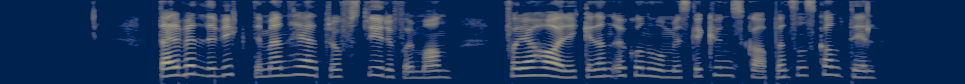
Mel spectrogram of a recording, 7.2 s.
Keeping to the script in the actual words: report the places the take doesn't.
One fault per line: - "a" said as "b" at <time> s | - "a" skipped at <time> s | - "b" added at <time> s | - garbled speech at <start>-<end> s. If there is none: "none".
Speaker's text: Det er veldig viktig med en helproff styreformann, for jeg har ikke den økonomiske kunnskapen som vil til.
- "vil" said as "skal" at 6.1 s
